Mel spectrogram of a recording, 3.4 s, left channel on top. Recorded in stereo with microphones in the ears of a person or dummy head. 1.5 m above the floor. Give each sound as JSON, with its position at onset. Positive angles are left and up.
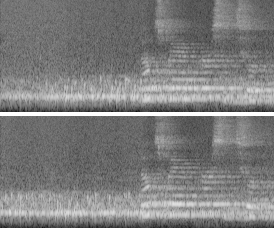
{"t": 1.7, "sound": "a woman speaking", "side_deg": -5, "distance_m": 7.0}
